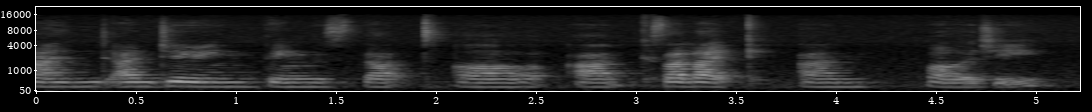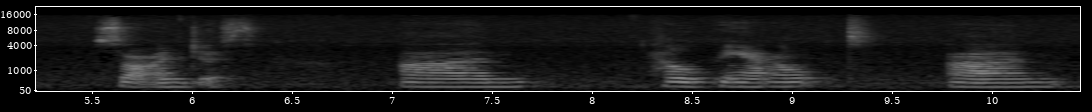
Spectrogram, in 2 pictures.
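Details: Aphasia affecting speech, reading and writing in a young woman, 5 years after a stroke at school at age 18; some words are hard for her to say.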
